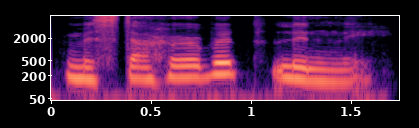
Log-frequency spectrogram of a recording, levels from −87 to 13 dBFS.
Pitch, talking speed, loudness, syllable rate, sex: 175 Hz, 105 wpm, -16 LUFS, 3.5 syllables/s, female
